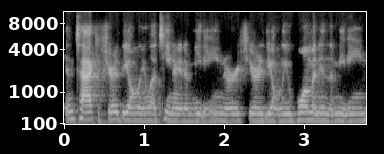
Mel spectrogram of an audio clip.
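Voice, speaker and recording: A woman with a non-native accent speaks against a quiet background. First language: not English. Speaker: tech professional, panelist. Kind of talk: panel discussion.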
